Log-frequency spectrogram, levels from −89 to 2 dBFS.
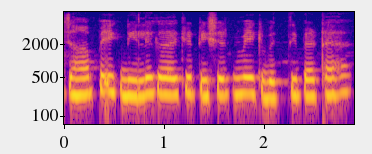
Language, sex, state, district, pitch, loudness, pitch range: Hindi, female, Jharkhand, Ranchi, 245 Hz, -12 LUFS, 230-255 Hz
